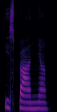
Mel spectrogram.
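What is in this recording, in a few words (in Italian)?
"ispagna", lingua sarda, fem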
